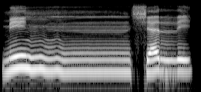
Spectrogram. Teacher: Saya habiskan 2 harakat pada nun mati, baru saya sebut shin. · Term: dengung yang salah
